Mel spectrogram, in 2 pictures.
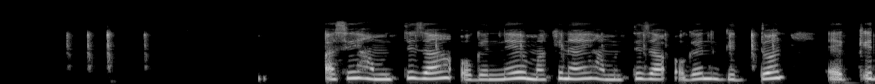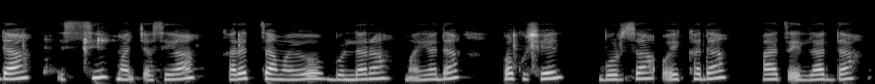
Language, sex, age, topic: Gamo, female, 18-24, government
